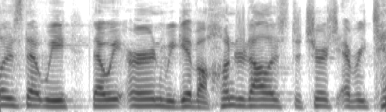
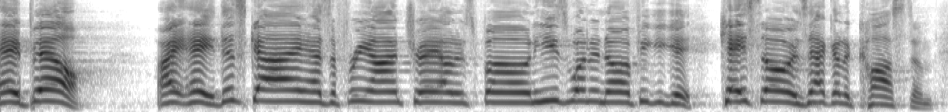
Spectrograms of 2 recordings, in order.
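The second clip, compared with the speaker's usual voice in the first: loud, high yell bellowed at the top of the lungs; 8 semitones higher, 8 dB louder than usual. Retelling how a worker asked the register guy across the restaurant: imitating someone yelling loudly. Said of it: "he yells at the top of his lungs".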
